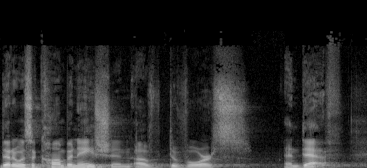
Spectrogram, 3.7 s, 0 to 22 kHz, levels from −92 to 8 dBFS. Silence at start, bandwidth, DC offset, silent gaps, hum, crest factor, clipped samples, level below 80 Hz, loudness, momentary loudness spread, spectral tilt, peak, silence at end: 0 s; 16.5 kHz; under 0.1%; none; none; 20 dB; under 0.1%; -68 dBFS; -24 LUFS; 12 LU; -5 dB/octave; -4 dBFS; 0.25 s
